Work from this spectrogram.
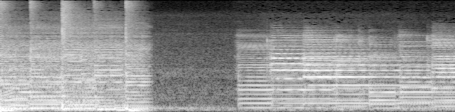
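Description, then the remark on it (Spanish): Electric guitar with a clean tone and a light wash of reverb: a few ringing strummed chords, a short pause, then sustained chords that fill the space. No one speaks. “Guitarra clean, un poquito de reverb.”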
